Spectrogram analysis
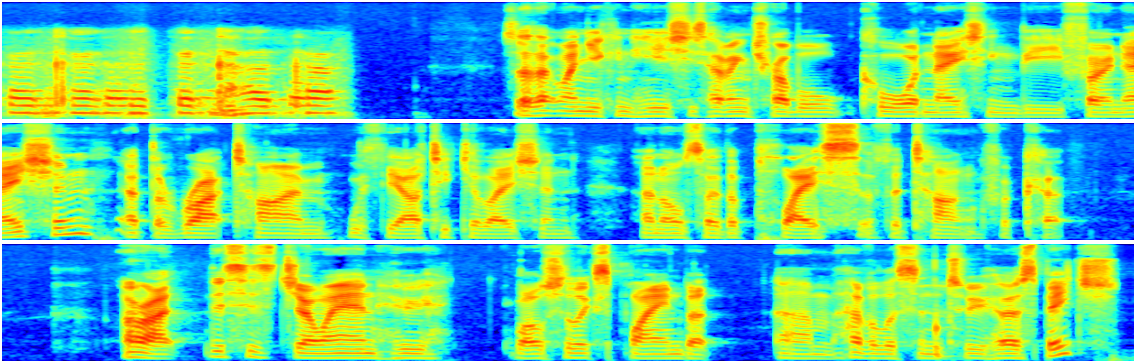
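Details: Adult male narrator; typical speech.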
